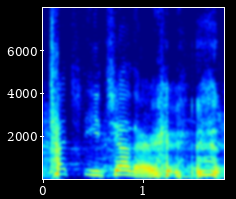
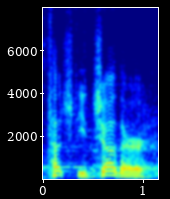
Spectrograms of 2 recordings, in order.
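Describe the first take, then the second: First: "touched each other" stretched slow, each word spaced out; "touched each other" drawn out with a sly pause; slow emphasis. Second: Said in the usual way. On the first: Shown as a demonstration. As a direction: lean on "touched each other" slowly and knowingly. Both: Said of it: "Let me emphasize that".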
